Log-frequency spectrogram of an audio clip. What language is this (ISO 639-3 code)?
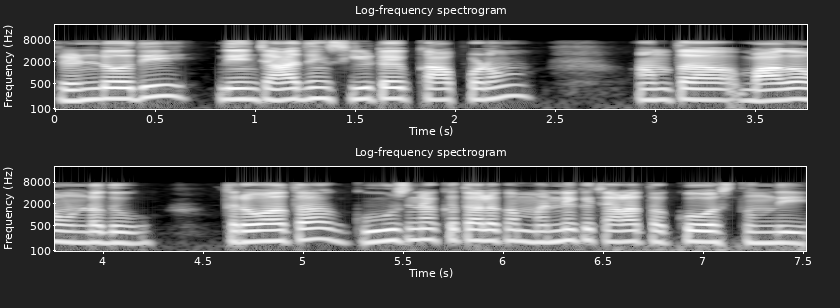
tel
